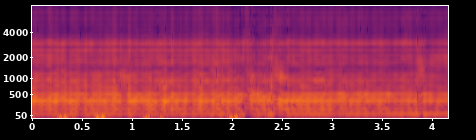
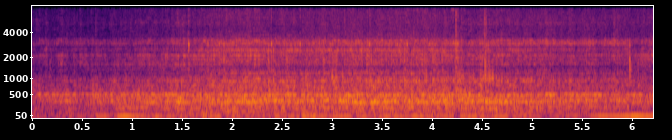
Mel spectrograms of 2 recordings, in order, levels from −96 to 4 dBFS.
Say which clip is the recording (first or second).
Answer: second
